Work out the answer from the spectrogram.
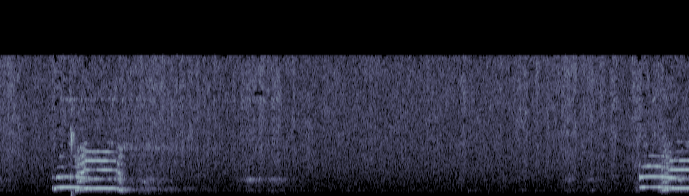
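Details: Common crane in a moor near Hannover, Germany, cranes disturbed by an observer: a loud, rich trumpeting call answered about five seconds later, a fainter call in between, over quiet background hiss.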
